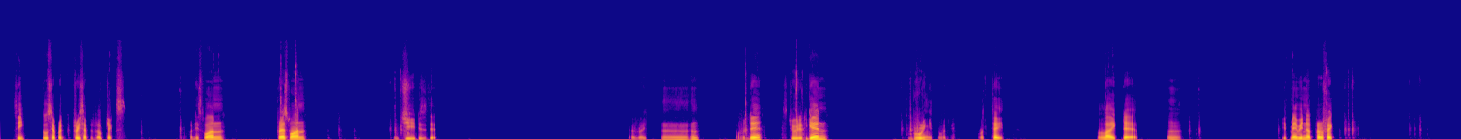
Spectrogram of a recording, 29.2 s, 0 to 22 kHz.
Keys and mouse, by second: 1.4 shift+middle click, 2.1 click, 2.8 Tab, 4.2 click, 5.5 KP_1, 6.2 shift+middle click, 6.9 shift+middle click, 7.8 g, 15.0 shift+middle click, 18.0 g, 19.7 r, 28.2 g.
